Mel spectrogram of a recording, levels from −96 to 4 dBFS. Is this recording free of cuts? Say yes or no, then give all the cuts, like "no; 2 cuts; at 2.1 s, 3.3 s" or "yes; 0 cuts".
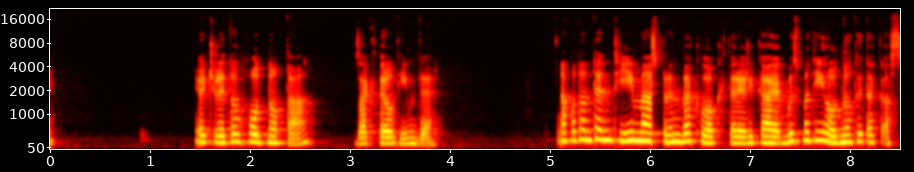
no; 2 cuts; at 3.5 s, 6.0 s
